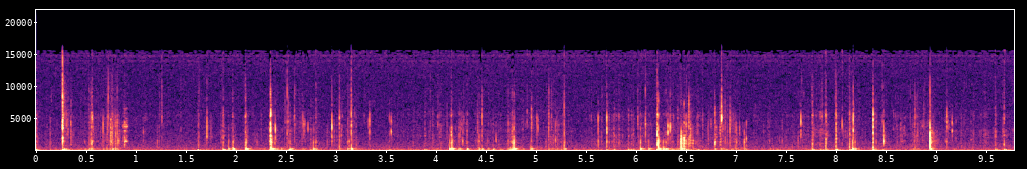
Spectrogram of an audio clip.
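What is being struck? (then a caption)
Bar of soap. A solid peach bar of soap held in the hand is carved into flakes with a utility knife blade. Many crumbly cuts sound as quiet, irregular, crisp clicks and scrapes with short bright edges over a low hum, each cut fading almost at once.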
